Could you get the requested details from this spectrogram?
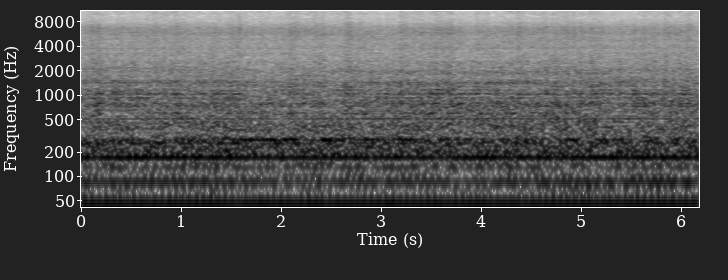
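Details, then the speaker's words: Old diesel light tower generator, sitting unused for years, first run after fuel system work: engine runs steady and smooth, but rough constant drone from generator side; owner fears something dropped inside. "something sounds gnarly up there in generator side but it does run that's a good sign over there something is not happy inside this generator unit"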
